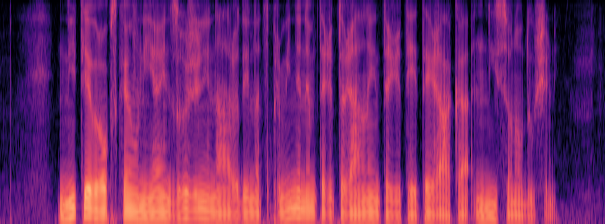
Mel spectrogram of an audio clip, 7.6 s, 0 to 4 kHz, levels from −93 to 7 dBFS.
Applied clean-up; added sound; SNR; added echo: none; none; none; none.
